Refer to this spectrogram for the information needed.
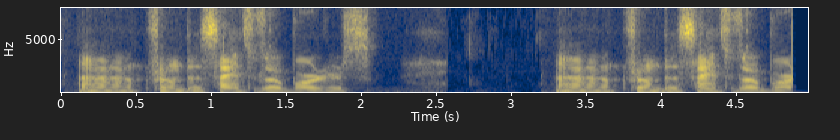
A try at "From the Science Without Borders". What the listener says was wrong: So a little bit of a stopping. The th is kind of turning into a d a little bit.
